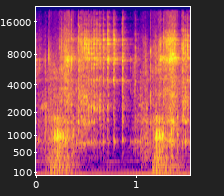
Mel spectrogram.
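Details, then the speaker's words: Old two-stroke mini dirt bike, being restored, with a small amount of 50/50 oil-mix fuel added: two quick pull-start strokes churn it over with no firing. Cranks but won't start; spark is the next thing to check, suspected no spark. "okay that did not do it okay so I guess on to the next thing really all we can do now is check the partk that is the next major thing that we could check that will stop it from starting"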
